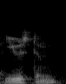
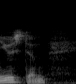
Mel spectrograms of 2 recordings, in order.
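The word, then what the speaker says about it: Usedom: and that's readers aside that's spelled u-s-e-d-o-m i'm going to pronounce that houston end of readers aside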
